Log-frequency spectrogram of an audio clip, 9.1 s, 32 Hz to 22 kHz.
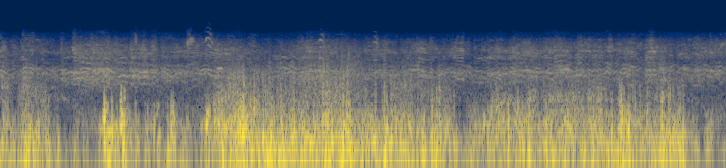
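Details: Greylag geese, a wild flock of about 200-300, on their evening flight to Llyn Maelog near Llanfaelog, Anglesey; a long stream of overlapping honks rises and falls amid strong wind on the microphone.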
